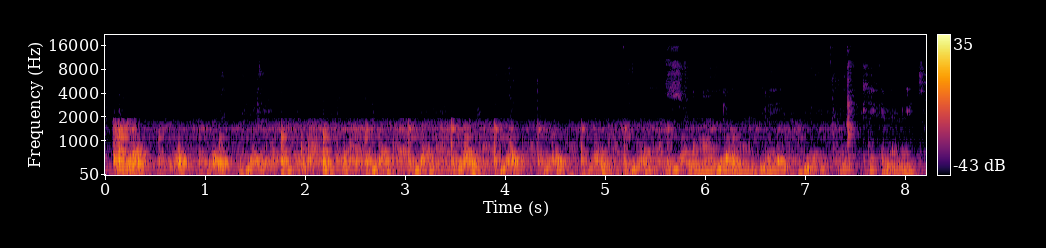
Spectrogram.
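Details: Fetal heartbeat on ultrasound at 37 weeks of pregnancy (third child): fast, regular whooshing pulses at about 138 beats a minute, normal fetal rate.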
